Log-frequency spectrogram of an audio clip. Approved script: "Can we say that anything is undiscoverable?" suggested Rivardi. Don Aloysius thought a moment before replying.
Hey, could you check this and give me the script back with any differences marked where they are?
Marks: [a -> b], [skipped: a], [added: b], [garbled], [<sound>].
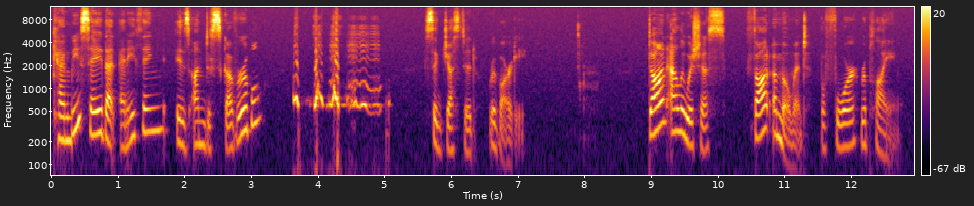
"Can we say that anything is undiscoverable?" [bark] suggested Rivardi. [sigh] Don Aloysius thought a moment before replying.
